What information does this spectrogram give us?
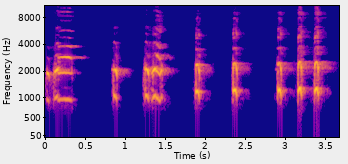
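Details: Mandar batu, or common moorhen, captured on a handphone: one drawn-out harsh squawk followed by a string of shorter clipped croaking notes that quicken toward the end, some in quick pairs and triplets.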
